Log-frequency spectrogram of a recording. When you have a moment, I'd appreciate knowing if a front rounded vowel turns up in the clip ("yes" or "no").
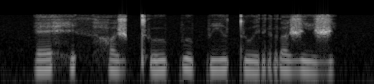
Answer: no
